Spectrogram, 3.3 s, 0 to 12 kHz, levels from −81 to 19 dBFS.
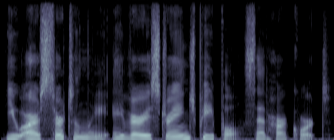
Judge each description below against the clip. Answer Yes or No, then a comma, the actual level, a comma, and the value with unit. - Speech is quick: No, average, 160 wpm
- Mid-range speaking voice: Yes, medium, 180 Hz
